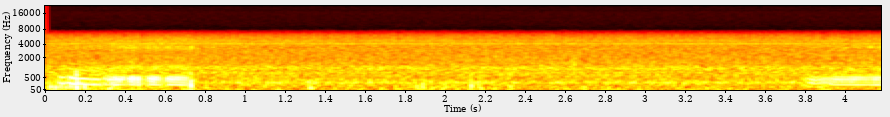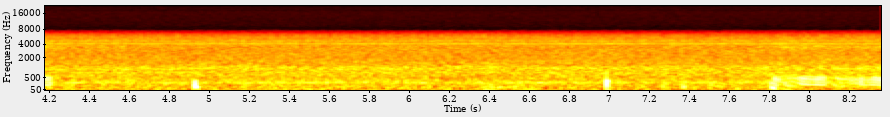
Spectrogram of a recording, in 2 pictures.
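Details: Cat sleeping, recorded in low light: short, tonal, buzzy snores about every four seconds, roughly 16 breaths a minute, in a quiet room: snoring.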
